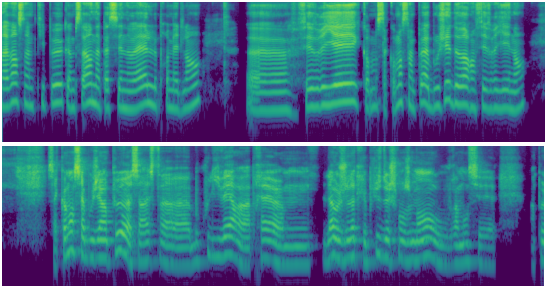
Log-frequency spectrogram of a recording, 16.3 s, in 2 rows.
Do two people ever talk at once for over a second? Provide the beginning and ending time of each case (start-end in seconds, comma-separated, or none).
none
